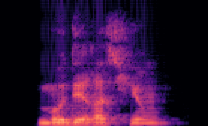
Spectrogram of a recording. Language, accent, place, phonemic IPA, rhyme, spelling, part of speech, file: French, France, Lyon, /mɔ.de.ʁa.sjɔ̃/, -ɔ̃, modération, noun, LL-Q150 (fra)-modération.wav
- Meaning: moderation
